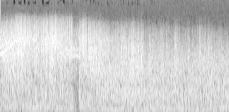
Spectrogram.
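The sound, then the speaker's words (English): Laser torpedoes explode in a space battle, a dense, sustained roar of blast noise that dips only briefly near the start. “Laser torpedoes are being destroyed.”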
